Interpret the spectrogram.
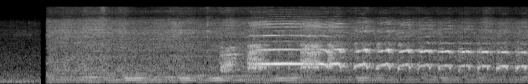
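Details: Ayam ketawa, the laughing chicken breed, crowing: after low tonal background sounds, a loud crow breaks into a long run of rapid, stuttering, laugh-like notes that repeat quickly and fade toward the end.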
